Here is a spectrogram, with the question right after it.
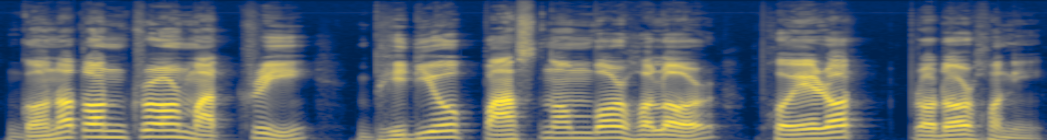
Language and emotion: Assamese, neutral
